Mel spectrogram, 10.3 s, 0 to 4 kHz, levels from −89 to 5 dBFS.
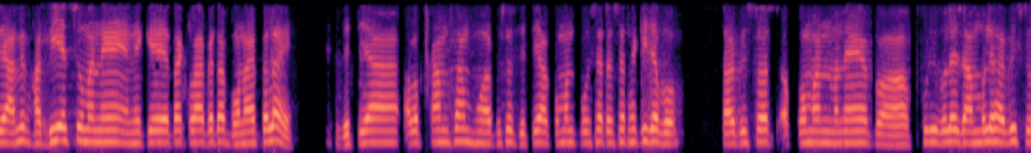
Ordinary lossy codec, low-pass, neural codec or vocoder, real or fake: AAC, 24 kbps; 3.6 kHz; none; real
